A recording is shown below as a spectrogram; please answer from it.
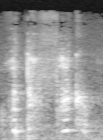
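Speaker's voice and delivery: high, breathy whispered outburst; hushed, incredulous exclamation; appalled whisper. Real, not acted. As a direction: whisper it in utter disbelief. Appalled reaction to the deep-fried head.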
